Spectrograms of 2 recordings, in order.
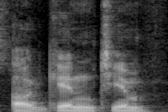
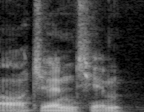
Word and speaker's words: Argentium: I will say how you pronounce Argentium was different. I've always heard it pronounced like Argentina is. That may well be the correct pronunciation. Again, what you're getting there is my Roman historian coming through, and my not great but occasionally passable Latin. In Latin pronunciation, G's are hard, so it's Argentium. Now, it actually might be a modern Italian that you call that Argentium, but old habits die hard.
